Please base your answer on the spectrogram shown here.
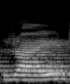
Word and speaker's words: write: will be discussing as right, and you can say rapper. Yeah, the rapper. Before R in the any word starting of the word W is silent.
